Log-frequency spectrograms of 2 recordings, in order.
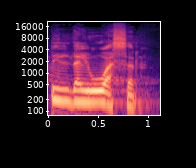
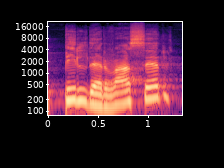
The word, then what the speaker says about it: Pilderwasser: Bueno, soy Pilderwasser, el Wasser por agua Okay. en alemán. No tengo parientes alemanes. No, mis abuelos llegaron a Brasil de Rusia y de Polonia. Okay. Pero es Pilderwasser.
